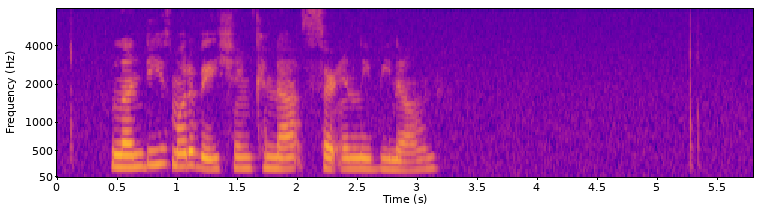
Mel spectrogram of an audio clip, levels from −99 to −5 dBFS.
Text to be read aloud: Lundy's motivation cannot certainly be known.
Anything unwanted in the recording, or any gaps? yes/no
no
